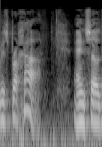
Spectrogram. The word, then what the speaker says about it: bracha: And the Hebrew is pronounced bracha. B-E-R-A-K-A-H would be the correct spelling because it doesn't have a C-H or a chet in there.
